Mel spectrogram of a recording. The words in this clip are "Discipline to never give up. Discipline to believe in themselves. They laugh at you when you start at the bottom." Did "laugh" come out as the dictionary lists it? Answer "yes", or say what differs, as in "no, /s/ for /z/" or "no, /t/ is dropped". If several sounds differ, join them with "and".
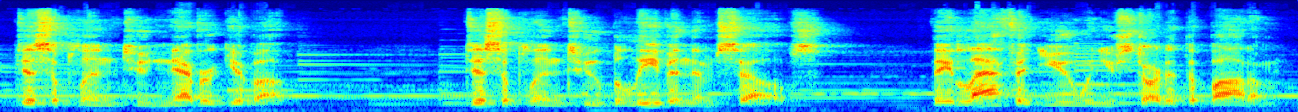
yes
